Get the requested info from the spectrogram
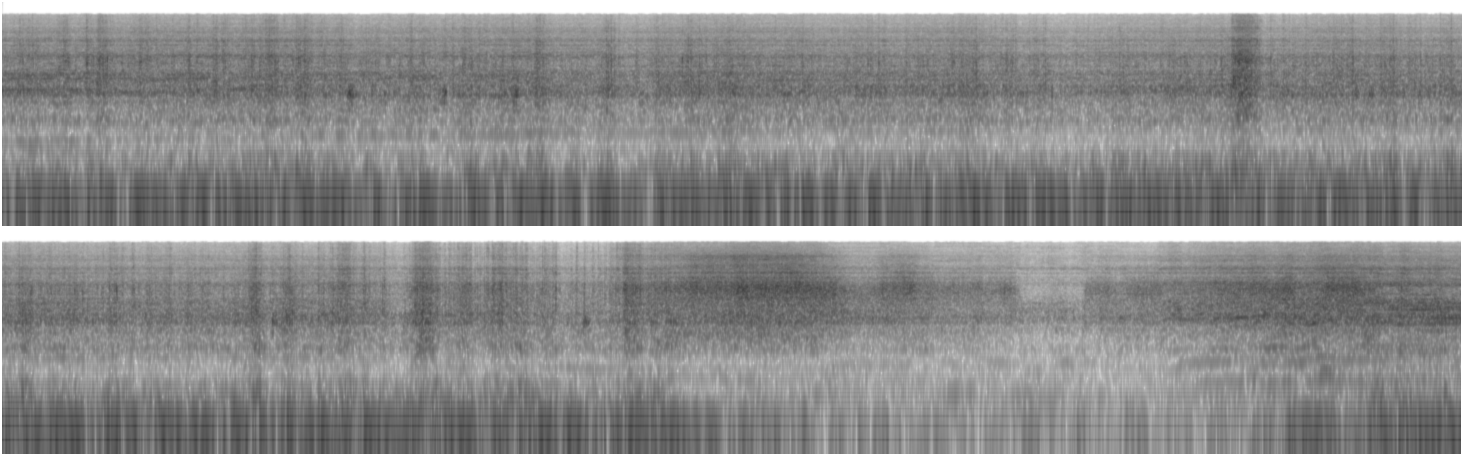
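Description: Race car running hard, heard from an onboard camera: a loud, steady engine noise with a heavy rumble, and one sharp knock partway through. About two-thirds of the way through, the engine backs off for a few seconds, its pitch falling, then climbs back up as the car gets back on the throttle.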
